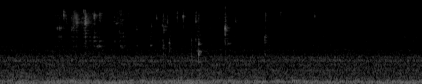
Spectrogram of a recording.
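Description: Isopropyl alcohol being poured from a plastic bottle into a tall hydrometer test cylinder: faint, scattered drips and splashes of liquid, thinning out about three seconds in.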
